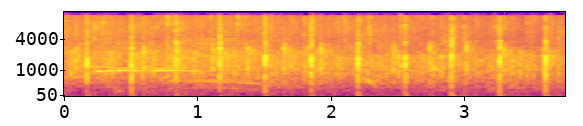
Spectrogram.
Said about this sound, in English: Let's give everyone who's taking part a big round of applause.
